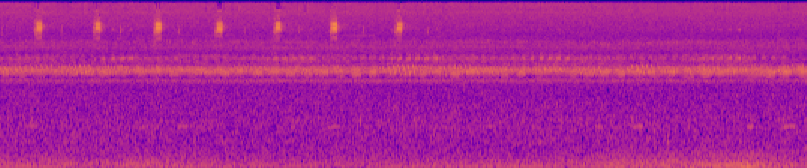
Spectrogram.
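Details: Countryside insects at night in high summer, mainly crickets, give a continuous buzzing trill with a short run of high pulsed chirps early on, fading out midway, over a low rumble.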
